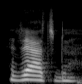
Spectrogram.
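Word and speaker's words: wretched: Next day अगले दिन द man told the servant that कि ही वाज़ सो ही वाज़ सो रैच्ड। यहां W silent है।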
